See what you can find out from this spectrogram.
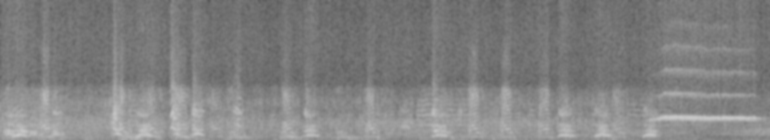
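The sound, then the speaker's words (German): Dogs yelp and howl in rhythmic, pitched bursts as a circus singing-dog act, with many short harmonic cries in a steady pattern and a sustained high tone near the end. “der Zirkus führt Ihnen jetzt eine unvergleichliche Nummer vor. Eine Weltnummer. Don Carlis singende Hunde.”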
